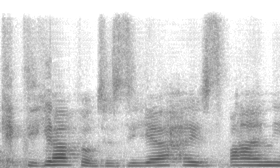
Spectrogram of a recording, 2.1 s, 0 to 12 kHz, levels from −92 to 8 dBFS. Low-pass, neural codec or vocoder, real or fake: 10.8 kHz; codec, 16 kHz in and 24 kHz out, 0.6 kbps, FocalCodec, streaming, 4096 codes; fake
